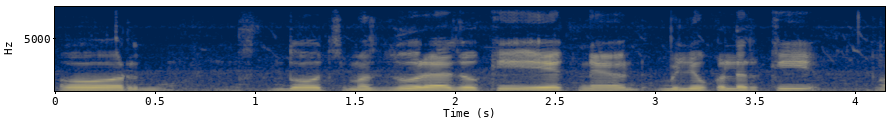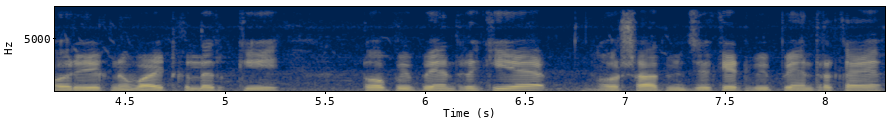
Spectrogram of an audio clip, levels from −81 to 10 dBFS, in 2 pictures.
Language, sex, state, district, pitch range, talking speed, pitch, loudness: Hindi, male, Rajasthan, Bikaner, 145-160 Hz, 210 wpm, 150 Hz, -19 LUFS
